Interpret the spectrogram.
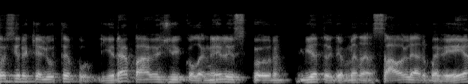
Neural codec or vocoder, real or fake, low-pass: codec, 24 kHz, 3 kbps, HILCodec; fake; 10.8 kHz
